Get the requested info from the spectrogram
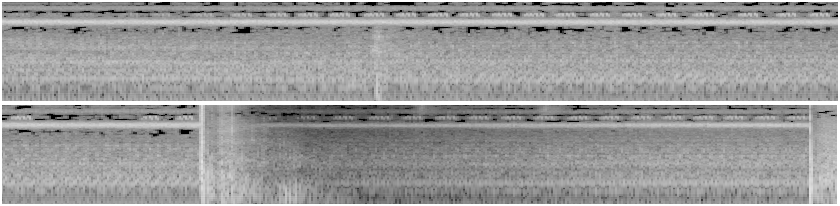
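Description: Crickets trilling steadily over a constant hiss. About eight seconds in comes a single sharp crack, and near the end a second sharp pop as an old sky shot bursts into a few sparks overhead, firing poorly.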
